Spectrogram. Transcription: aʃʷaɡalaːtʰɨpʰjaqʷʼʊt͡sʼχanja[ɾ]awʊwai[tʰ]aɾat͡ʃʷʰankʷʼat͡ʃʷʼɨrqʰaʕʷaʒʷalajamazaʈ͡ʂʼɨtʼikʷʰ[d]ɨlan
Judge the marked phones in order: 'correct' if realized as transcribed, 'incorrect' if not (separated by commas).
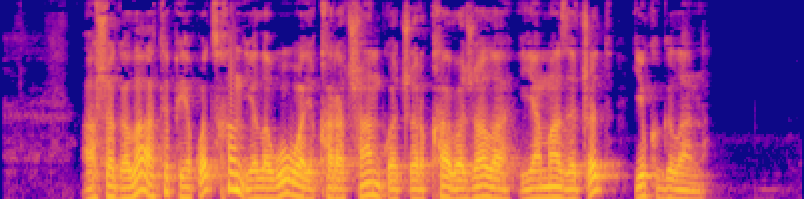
incorrect, incorrect, incorrect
